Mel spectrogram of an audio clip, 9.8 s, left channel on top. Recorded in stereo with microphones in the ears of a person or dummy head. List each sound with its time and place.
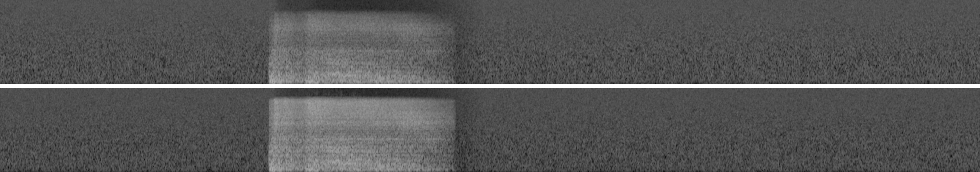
2.7 s an explosion: 55° right (ahead or behind)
